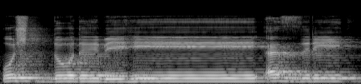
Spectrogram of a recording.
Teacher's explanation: സാക്കിനത്തായ രണ്ടാമത്തെ ദാലിന് ഖൽഖല സുഗ്റ നൽകി ശബ്ദം ചലിപ്പിക്കുക.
